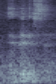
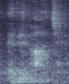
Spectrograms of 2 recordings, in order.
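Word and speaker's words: 에벤에셀: 이름하여 에베네셀, 더 정확하게 발음하자면 에벤하아첼.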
